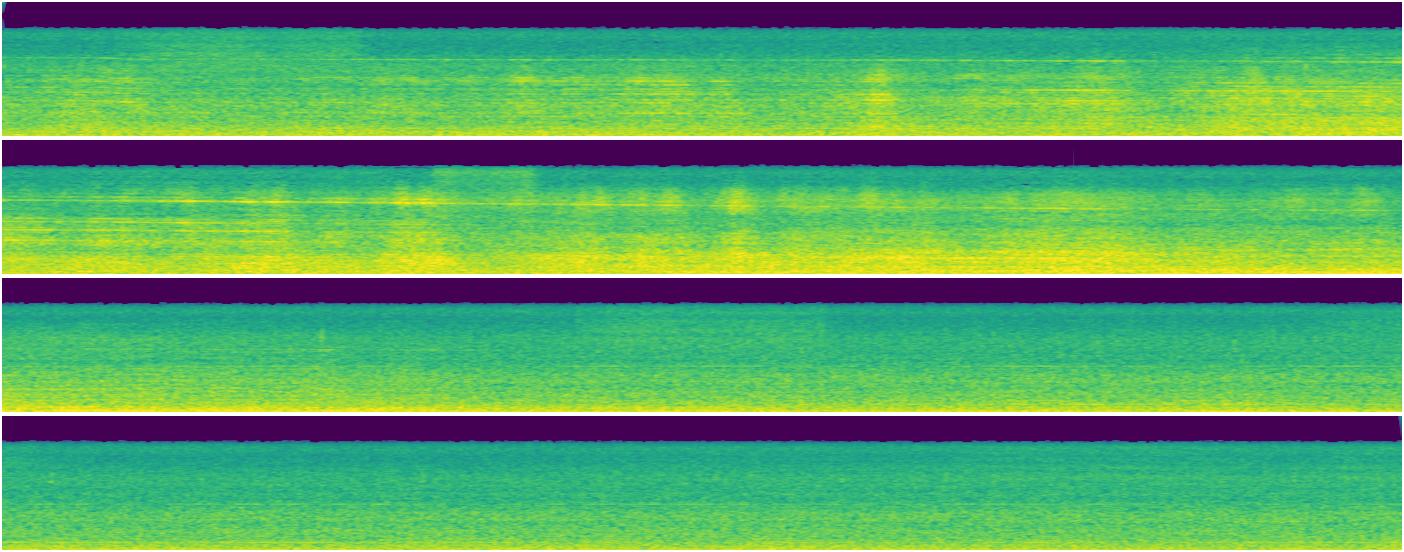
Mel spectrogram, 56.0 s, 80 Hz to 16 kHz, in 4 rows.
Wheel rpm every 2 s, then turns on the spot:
0, 0, 0, 0, 0, 0, 0, 0, 0, 0, 0, 0, 0, 0, 0, 0, 0, 0, 0, 0, 0, 0, 0, 0, 0, 0, 0, 0.
none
